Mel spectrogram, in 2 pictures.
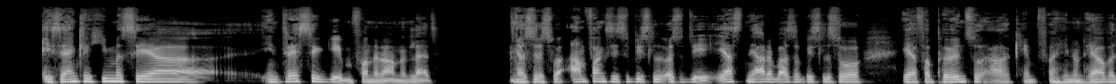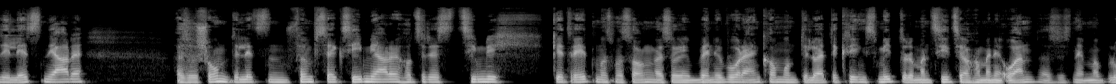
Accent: Ried im Innkreis, Upper Austria, Austria; also born or lived in Schärding; now in Vienna, Austria; bin geboren in Schärding, aufgewachsen in Ried im Innkreis und mache jetzt MMA seit 13 Jahren circa. Bin auch wegen dem Sport nach Wien gezogen

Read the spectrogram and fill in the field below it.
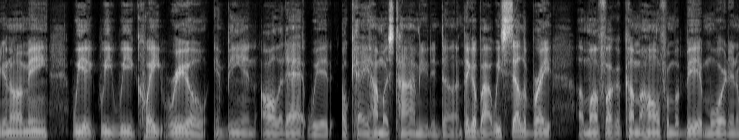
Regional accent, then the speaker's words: Kansas City, Missouri, United States; You know, I'm from Kansas City. I'm from a neighborhood called Four Block. It's a crib, two C's, crib neighborhood. I'm always going to be born and raised. I came from the hospital right to there.

